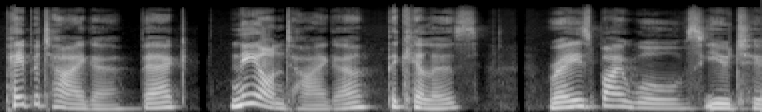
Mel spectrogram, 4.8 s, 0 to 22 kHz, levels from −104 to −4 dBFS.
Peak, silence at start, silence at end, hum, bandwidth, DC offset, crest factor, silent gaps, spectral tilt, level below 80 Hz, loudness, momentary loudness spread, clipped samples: -12 dBFS; 0.05 s; 0 s; none; 17 kHz; under 0.1%; 18 dB; 1.26-1.30 s; -4 dB/octave; -74 dBFS; -28 LUFS; 10 LU; under 0.1%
